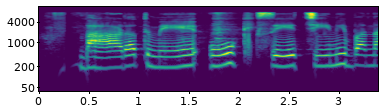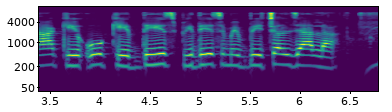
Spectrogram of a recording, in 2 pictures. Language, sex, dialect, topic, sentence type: Bhojpuri, female, Northern, agriculture, statement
